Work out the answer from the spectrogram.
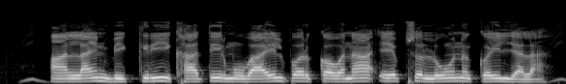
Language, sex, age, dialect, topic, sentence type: Bhojpuri, male, 18-24, Western, agriculture, question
